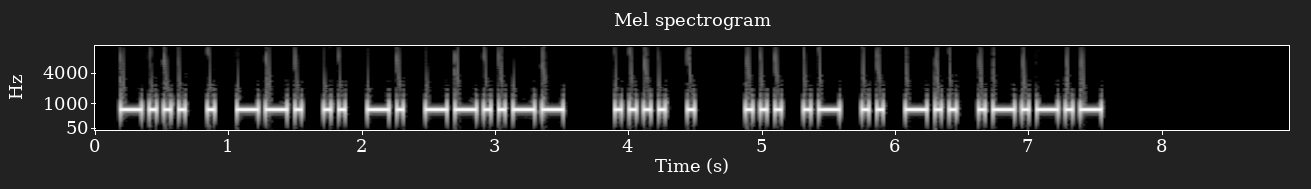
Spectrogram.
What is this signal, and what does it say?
Morse code, heard as a keyed tone, about 22 wpm, 700 Hz. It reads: BEGIN, HE SAID.
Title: Sentences from Top 1000 Words - Review Part 1 - 22wpm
